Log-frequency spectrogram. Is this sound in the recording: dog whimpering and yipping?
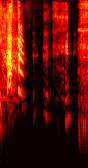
yes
